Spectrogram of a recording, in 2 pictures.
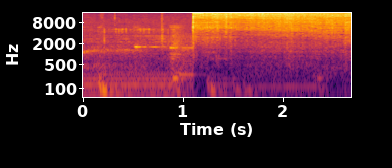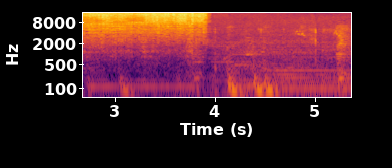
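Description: An aerosol can of Blaster penetrating oil sprays onto rusty exhaust bolts on a 2000 Subaru Outback, a loud close hissing burst lasting about three seconds, framed by metallic clunks and rattling of the can.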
